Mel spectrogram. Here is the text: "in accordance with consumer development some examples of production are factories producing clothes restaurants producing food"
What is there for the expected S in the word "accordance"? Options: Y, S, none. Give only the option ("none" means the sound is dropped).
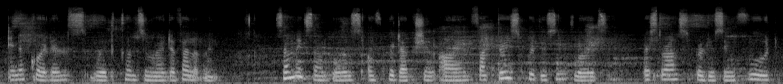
S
